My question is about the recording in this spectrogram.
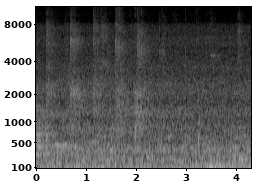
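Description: Faint, evenly paced footsteps on a squash court floor, about two a second, over the quiet background hum of a large hall.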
